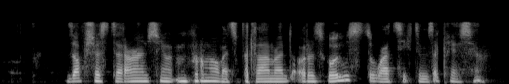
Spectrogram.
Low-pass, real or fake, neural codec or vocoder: 7.2 kHz; fake; codec, 16 kHz, 1 kbps, X-Codec, HuBERT features, trained on general audio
